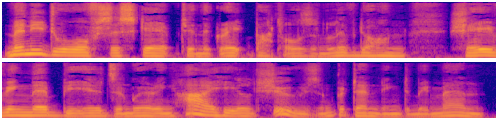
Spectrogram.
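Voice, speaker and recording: A narrator acting a grave old half-dwarf tutor, husky. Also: medium pitch, darkish tone, no room sound, studio quality, close to an everyday voice. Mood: solemn. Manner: grave, deliberate, heartfelt. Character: old, small, fat, bearded half-dwarf tutor, solemn.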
